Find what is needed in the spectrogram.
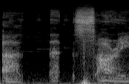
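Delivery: quiet, timid whispering. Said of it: "Izuku just says".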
